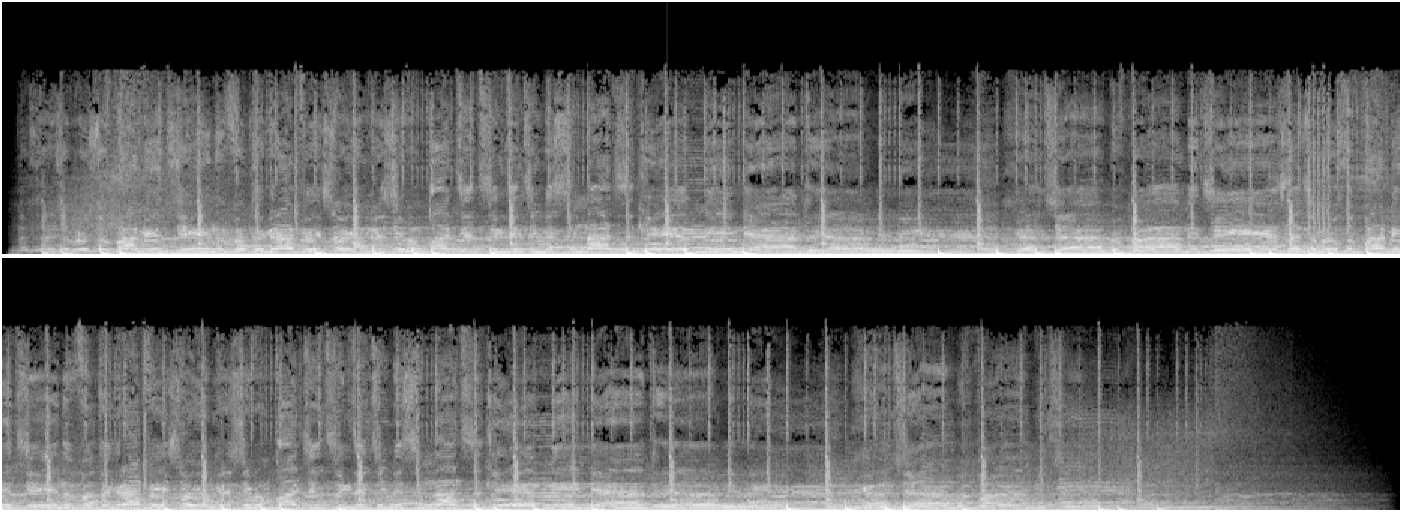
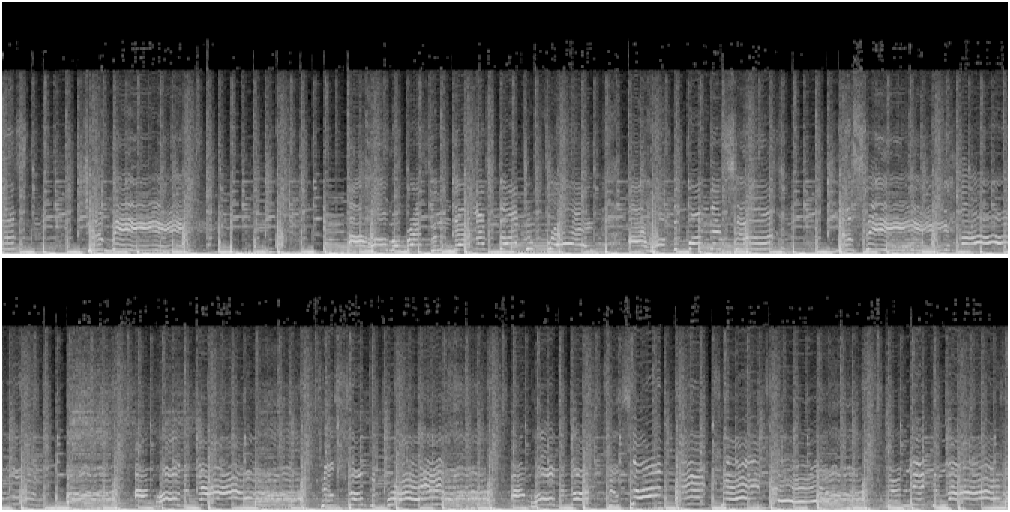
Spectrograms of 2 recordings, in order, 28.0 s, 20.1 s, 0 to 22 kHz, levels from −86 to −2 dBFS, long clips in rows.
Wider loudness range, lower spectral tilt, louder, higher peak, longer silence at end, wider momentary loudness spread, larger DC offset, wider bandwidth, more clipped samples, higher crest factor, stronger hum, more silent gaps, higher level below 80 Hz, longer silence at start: about the same, 2 LU vs 1 LU; about the same, -5.5 dB/octave vs -4.5 dB/octave; first, -12 LUFS vs -19 LUFS; first, 0 dBFS vs -6 dBFS; first, 0.95 s vs 0 s; first, 6 LU vs 2 LU; neither; about the same, 16.5 kHz vs 17.5 kHz; neither; about the same, 12 dB vs 12 dB; neither; neither; first, -16 dBFS vs -26 dBFS; first, 0.15 s vs 0 s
